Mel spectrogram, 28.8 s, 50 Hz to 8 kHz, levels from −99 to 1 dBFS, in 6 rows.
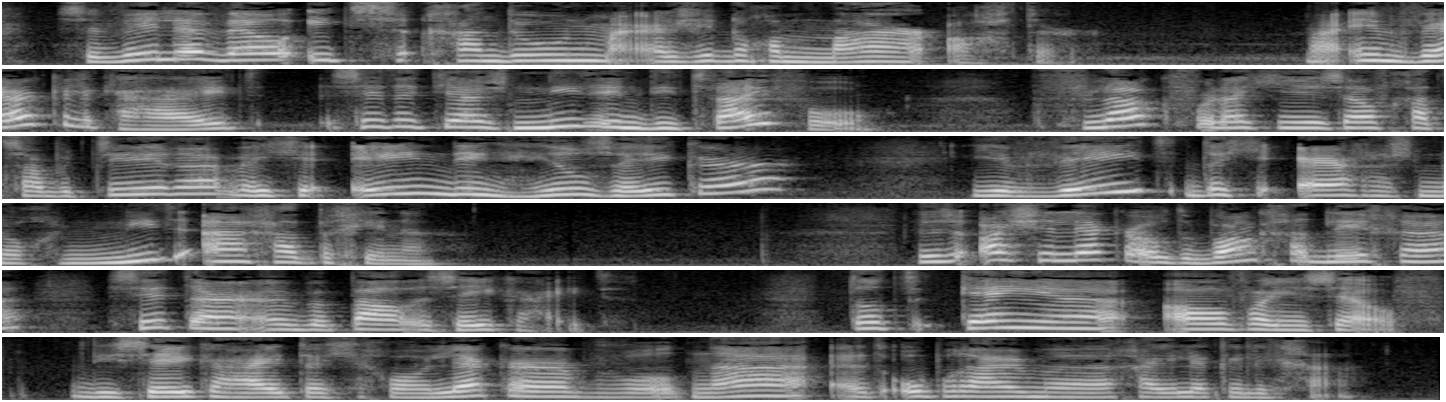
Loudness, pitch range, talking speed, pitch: -23 LUFS, 205-280 Hz, 165 wpm, 245 Hz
